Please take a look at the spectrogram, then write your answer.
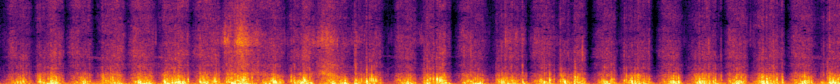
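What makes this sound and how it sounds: Fingertips and nails scratch back and forth across the weave of a thick woven fabric rug on a porch. The result is a steady series of soft, dull scraping strokes at a loose, uneven rhythm, with a low, muffled body and little brightness.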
